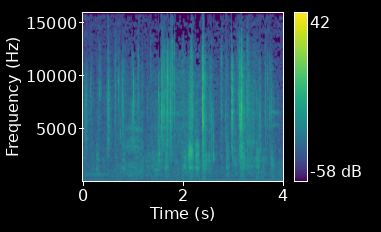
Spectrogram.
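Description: A dog panting in quick, short breaths while chasing bubbles, the huffs coming thicker and louder in the second half.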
